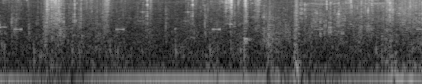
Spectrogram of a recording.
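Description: A gun clicks as a weapon is switched.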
